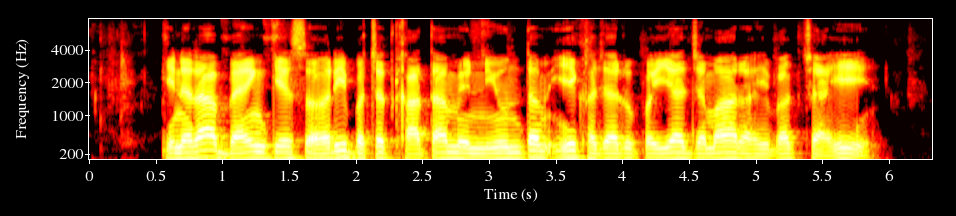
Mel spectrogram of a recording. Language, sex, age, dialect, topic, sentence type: Maithili, male, 60-100, Eastern / Thethi, banking, statement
